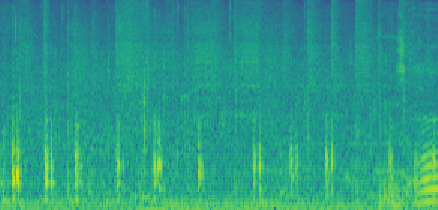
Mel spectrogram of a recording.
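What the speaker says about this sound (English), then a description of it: "One of the chickens is getting broody again." A broody hen clucks repeatedly in short, evenly spaced low clucks close by, with a low background hum and a rising squawk at the end.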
